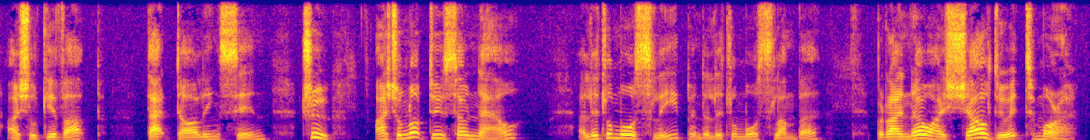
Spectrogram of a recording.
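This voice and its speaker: A man's voice: a little high, warm tone, no echo. A man reading an old sermon aloud in a solemn, oratorical and exhorting manner, with dramatic emphasis. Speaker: narrator reading a historical sermon.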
